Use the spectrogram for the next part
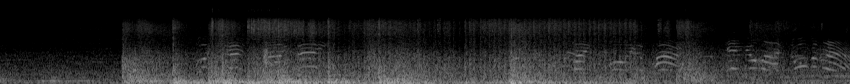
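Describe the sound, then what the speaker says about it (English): Hotchkiss tank main gun booming repeatedly in a Company of Heroes 1 battle, loud heavy reports layered over continuous gunfire and explosions, with a voice talking throughout. "I just realized Hotchkisses have the same sound effect of its main gun as the Bofors."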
